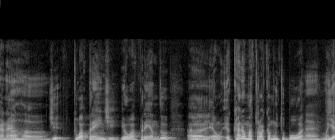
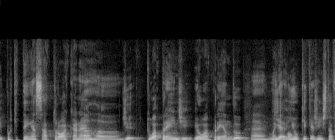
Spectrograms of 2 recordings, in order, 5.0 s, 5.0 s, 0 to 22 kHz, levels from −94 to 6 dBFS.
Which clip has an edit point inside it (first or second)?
second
